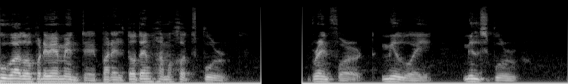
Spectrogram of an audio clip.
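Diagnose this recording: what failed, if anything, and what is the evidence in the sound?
The converter stage shows a DC offset throughout: the waveform sits shifted from zero, costing headroom and leaving steady energy at the very bottom of the spectrum.

A rebuffering stall at playback silences the speech from 2.61 to 3.02 s, then resumes exactly where it stopped, adding 416 ms without losing any audio.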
